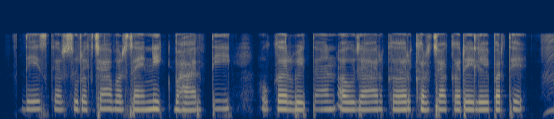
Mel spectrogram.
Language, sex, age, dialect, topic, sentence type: Chhattisgarhi, male, 18-24, Northern/Bhandar, banking, statement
